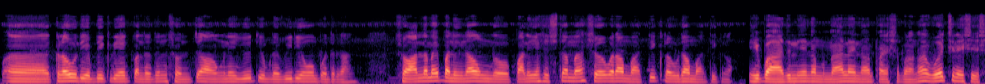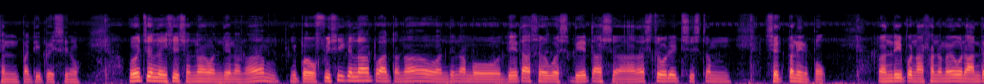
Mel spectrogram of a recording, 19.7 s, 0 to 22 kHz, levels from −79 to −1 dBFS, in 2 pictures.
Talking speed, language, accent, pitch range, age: 155 wpm, Tamil, native, 135-155 Hz, 20-39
